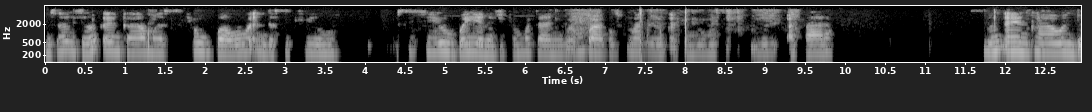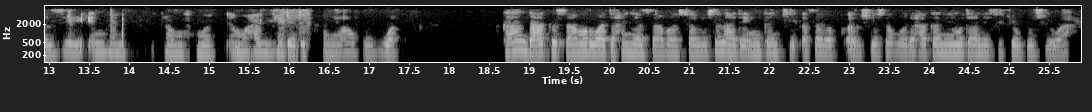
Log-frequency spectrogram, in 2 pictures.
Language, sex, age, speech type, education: Hausa, female, 15-29, spontaneous, tertiary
